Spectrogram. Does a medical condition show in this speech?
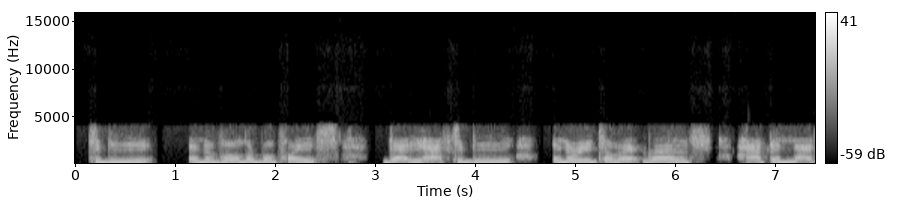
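Yes: spinal muscular atrophy type 2.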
